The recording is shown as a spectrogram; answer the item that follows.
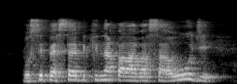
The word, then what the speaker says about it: saúde: E você percebe que também tem um acento agudo e o U ele fica isolado em uma sílaba, tá bom? O U fica isolado numa sílaba, ou seja, sa-u-de. O U fica separado do A.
